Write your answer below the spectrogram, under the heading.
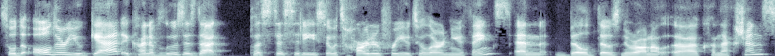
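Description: A woman talks at a moderate pace in a bright, sharp tone. Her pitch varies in an ordinary way. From Poland, then New York from age 15. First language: Polish. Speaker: speech-language pathologist and accent coach. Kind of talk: interview. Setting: video call.

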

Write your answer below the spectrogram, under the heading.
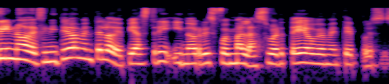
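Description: A woman speaks with a dark, mellow tone, a fairly high pitch and ordinary pitch variation. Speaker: motorsport podcast co-host. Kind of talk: casual chat. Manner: animated.

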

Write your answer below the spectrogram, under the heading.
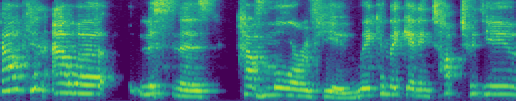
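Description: A woman with a British accent, fairly high pitch and very wide pitch swings. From UK. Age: 50s. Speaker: podcast co-host. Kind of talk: personal storytelling.

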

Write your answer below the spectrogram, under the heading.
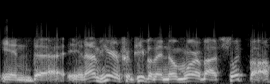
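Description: A man in a normal speaking voice, with lively intonation at a moderate pace. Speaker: caller. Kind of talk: casual chat. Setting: phone call.

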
